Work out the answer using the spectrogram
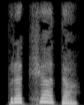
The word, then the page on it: ಪರಕೀಯತೆ: parakīyate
